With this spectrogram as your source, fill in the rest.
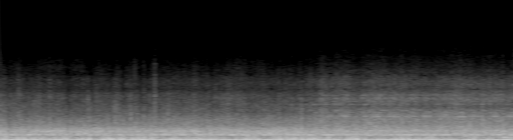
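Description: Wind rushes loudly past a fast-moving bicycle.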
